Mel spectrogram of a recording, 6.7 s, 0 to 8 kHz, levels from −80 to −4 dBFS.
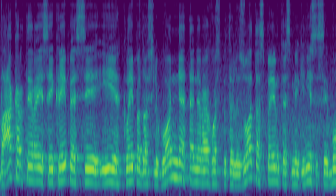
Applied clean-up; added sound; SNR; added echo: none; none; none; none.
